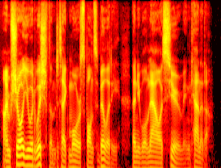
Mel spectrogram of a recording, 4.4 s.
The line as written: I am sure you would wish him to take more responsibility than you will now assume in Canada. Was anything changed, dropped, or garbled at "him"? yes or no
yes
